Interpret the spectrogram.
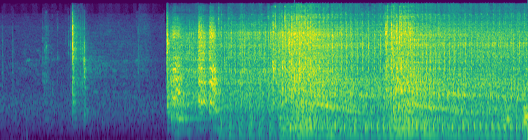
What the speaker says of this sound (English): The bike starts no problem.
